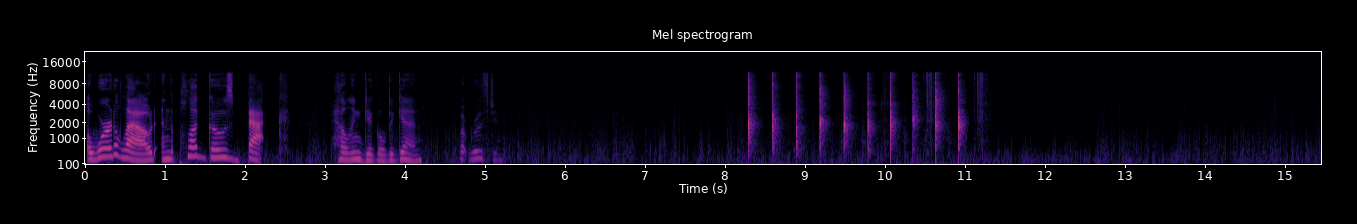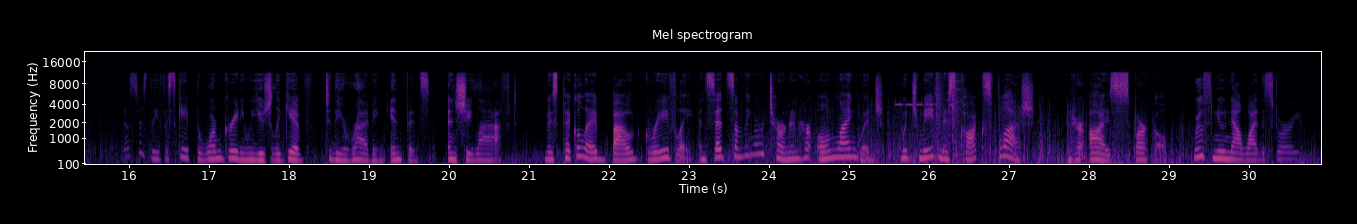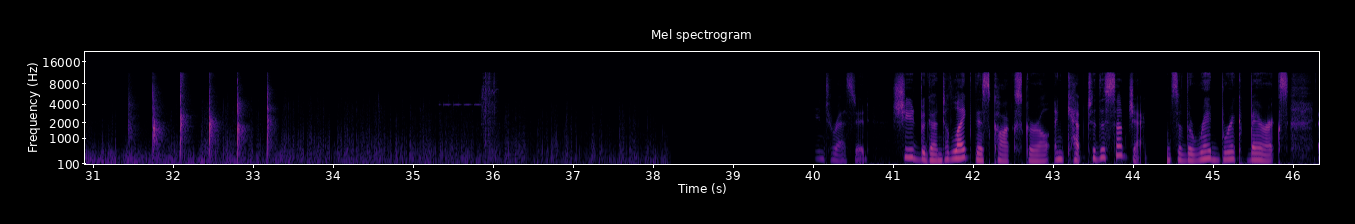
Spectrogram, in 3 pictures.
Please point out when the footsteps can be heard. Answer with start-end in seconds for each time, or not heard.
not heard.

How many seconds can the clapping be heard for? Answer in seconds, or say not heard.
5 s.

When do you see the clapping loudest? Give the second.
11 s.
